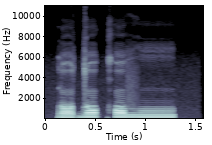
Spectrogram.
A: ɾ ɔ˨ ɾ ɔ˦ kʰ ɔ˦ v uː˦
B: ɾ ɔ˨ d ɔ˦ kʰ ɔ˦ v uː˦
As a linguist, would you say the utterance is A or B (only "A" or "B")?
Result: B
